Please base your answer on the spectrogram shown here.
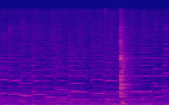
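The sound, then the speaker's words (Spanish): Chorizo sizzling on a hot griddle plate: a steady, crackling sizzle runs throughout, broken by one sharp burst partway through. “Voy a coger el plato para hacerlo aquí cerca y que no, que no suceda esto más de lo que debe. Cojo el chorizo, lo echo al plato.”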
